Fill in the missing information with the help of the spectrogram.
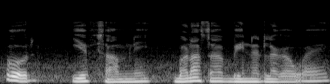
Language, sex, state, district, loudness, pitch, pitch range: Hindi, male, Madhya Pradesh, Dhar, -16 LUFS, 140 Hz, 130-165 Hz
